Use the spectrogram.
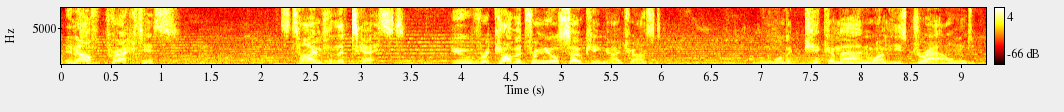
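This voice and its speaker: A man's voice: fairly high pitch, unhurried, music in the background, lightly acted. A man playing a seasoned, formal swordmaster in a fantasy video game, teasing and instructing a young lord in a theatrical manner. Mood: challenging.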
